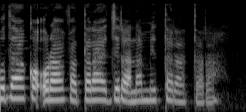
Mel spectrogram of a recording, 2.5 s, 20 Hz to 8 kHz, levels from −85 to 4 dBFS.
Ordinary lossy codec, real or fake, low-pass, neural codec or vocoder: none; real; 7.2 kHz; none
